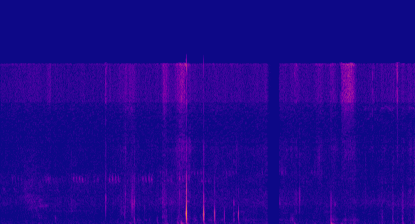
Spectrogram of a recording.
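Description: Dogs' paws scrape and patter on a paved path.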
